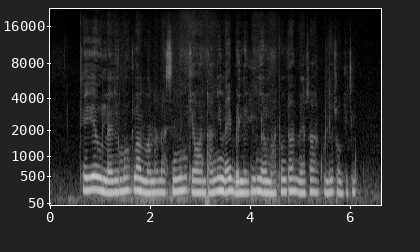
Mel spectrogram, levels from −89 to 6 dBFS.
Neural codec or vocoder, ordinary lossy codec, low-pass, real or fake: codec, 44.1 kHz, 7.8 kbps, Pupu-Codec; none; none; fake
